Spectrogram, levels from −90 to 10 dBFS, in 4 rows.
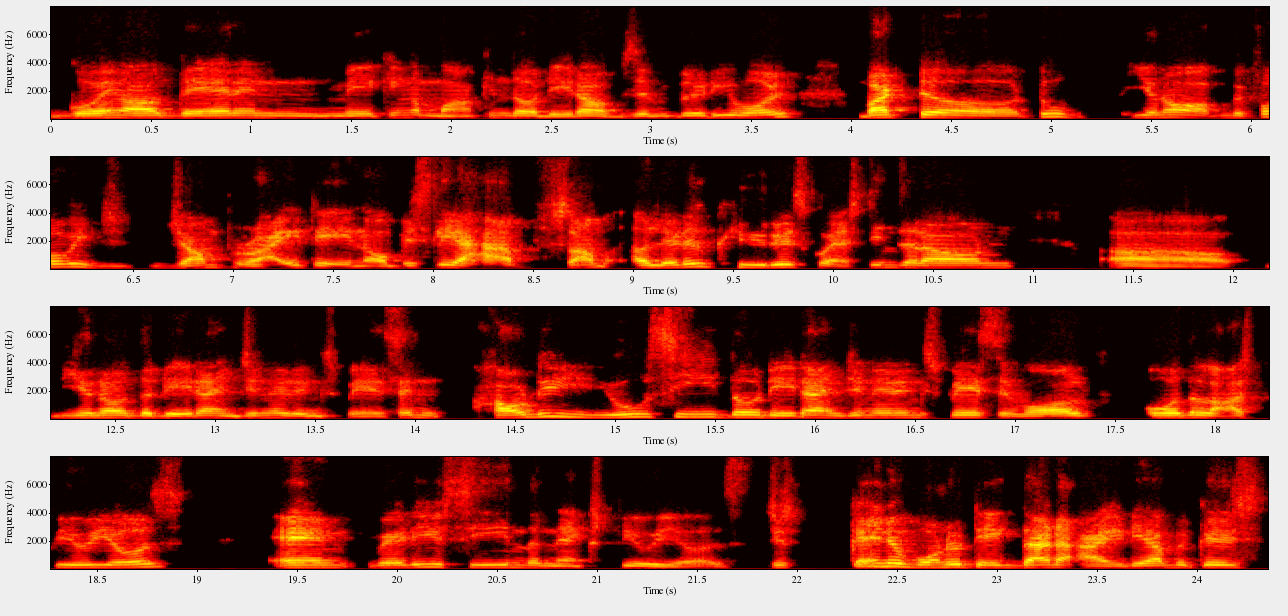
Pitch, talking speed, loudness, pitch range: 155 Hz, 180 wpm, -24 LUFS, 145-170 Hz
